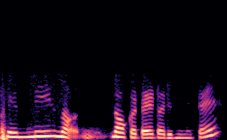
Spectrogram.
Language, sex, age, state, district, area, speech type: Malayalam, female, 18-30, Kerala, Malappuram, rural, conversation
